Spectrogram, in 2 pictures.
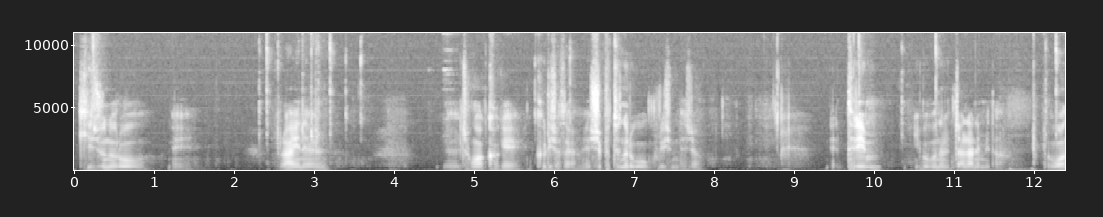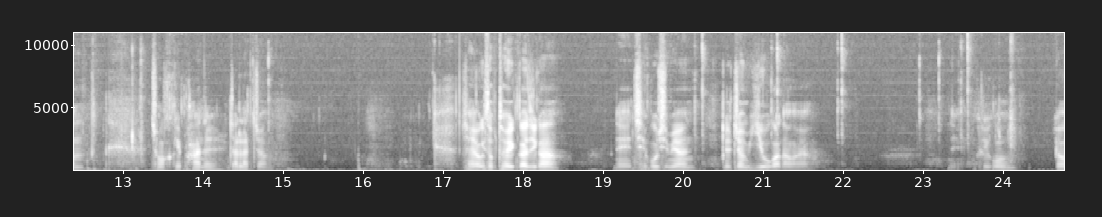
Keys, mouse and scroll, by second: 2.3 shift+click, 2.9 space, 12.0 Escape, 13.1 Delete, 23.9 space.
